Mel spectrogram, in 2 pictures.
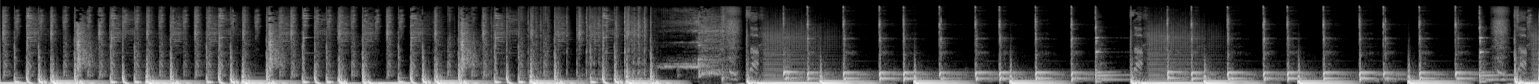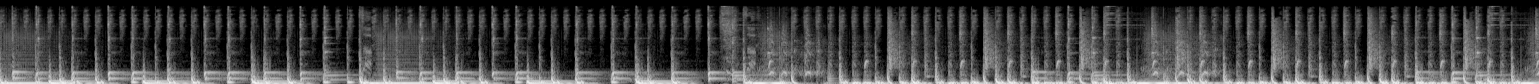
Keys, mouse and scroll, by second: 1.4 alt+click, 2.1 click, 4.2 scroll up 1, 4.7 click, 5.3 scroll up 1, 5.5 scroll down 1, 6.2 click, 8.6 alt+scroll up 1, 9.0-11.9 drag, 12.2-13.0 scroll up 1, 13.0 click, 14.4-15.8 scroll up 1, 15.8-18.7 drag, 19.2-20.4 typing, 20.1 click, 20.4 scroll down 1, 20.7-21.0 scroll up 1, 21.0 click, 25.1 scroll up 1, 25.3 scroll down 1, 25.8 click, 26.3 scroll down 1, 26.5-26.8 scroll up 1, 27.7-30.7 drag.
